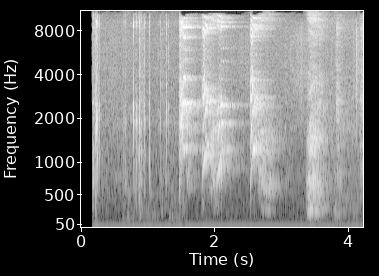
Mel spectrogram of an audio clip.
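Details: Dog named Gracie playing with a hamster named Caramel, giving a few short yips and barks, with about four louder harmonic bursts spaced roughly a second apart after scattered quieter clicks.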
